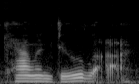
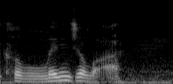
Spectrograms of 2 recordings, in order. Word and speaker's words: calendula: a native plant was i thought it was calendula and i remember the first time i heard someone saying calendula and i was like oh that's how you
